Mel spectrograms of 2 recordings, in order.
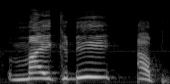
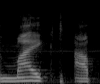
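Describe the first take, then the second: First: It is said as 'Mike', then the letter D. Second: It is said as one syllable, 'mikt'. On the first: The speaker calls it wrong. "don't go there and start saying" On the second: The speaker calls it right. "It is mic'd up"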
